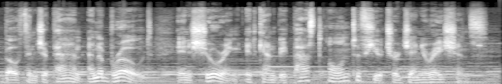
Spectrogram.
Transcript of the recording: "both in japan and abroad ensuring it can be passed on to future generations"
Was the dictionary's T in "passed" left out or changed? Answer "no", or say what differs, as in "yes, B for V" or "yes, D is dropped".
no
